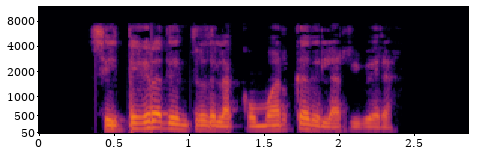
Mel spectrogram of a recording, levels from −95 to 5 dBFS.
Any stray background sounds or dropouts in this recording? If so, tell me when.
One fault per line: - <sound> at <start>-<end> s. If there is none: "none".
none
